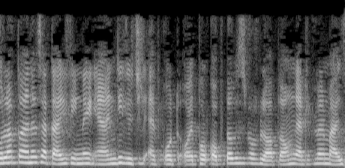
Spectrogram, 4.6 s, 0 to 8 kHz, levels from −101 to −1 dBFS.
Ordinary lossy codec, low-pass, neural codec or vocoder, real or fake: MP3, 48 kbps; 7.2 kHz; codec, 24 kHz, 0.9 kbps, WavTokenizer, medium speech release version 2; fake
